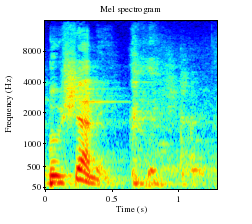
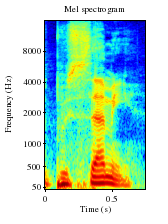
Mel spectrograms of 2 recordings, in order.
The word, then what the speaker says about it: Buscemi: even though everyone else in the entire world pronounces it bushemy yeah so it's busemi um looking oh him and pulp picture we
